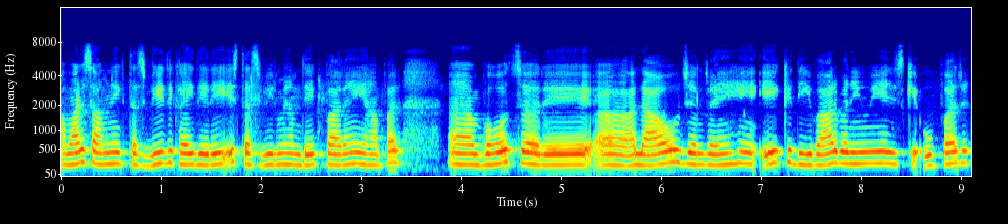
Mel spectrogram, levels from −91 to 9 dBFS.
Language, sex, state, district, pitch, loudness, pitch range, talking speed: Hindi, female, Uttar Pradesh, Hamirpur, 205 Hz, -15 LUFS, 195-215 Hz, 200 wpm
